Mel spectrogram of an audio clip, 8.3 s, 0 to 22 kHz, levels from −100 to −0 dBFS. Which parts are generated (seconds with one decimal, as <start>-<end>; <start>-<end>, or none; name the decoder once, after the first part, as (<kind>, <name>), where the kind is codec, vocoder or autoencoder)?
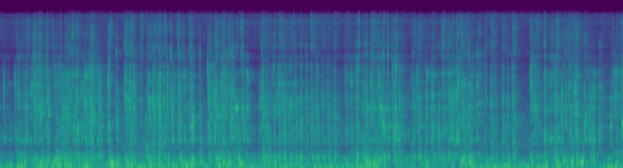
0.0-0.9 (codec, SNAC); 3.1-6.1; 7.1-8.3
